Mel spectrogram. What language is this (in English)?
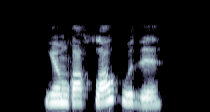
Bashkir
